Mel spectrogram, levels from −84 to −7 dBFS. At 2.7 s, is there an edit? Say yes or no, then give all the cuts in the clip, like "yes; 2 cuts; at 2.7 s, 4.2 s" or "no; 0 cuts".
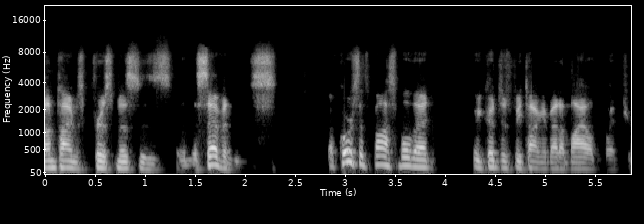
yes; 1 cut; at 2.7 s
